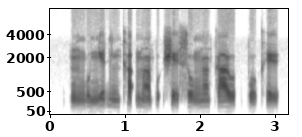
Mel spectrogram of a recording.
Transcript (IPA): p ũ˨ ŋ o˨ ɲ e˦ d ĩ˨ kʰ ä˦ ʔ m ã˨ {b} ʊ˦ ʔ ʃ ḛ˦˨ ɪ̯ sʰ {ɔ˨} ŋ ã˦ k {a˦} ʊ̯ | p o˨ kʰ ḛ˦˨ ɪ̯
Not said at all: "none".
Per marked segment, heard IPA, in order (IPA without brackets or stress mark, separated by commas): p, o˨, a˦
